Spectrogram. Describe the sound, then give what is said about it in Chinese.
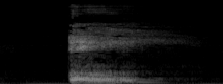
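A light cough or throat clearing by an official in a courtroom scene, after reading a complaint: a single short, fairly loud burst that quickly fades into quiet. “一直到细细看完了那状纸，李福方轻咳了一声”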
